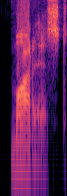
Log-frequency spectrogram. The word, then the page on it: modest: American English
